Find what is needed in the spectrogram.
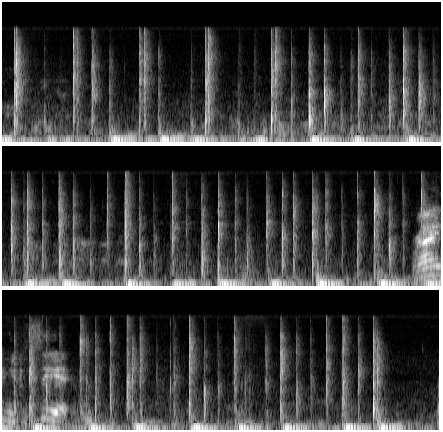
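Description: Hands tapping out a drum groove's rhythm, several sharp taps a second with accented beats, as practice for locking in the pattern. A short burst of voice comes about nine seconds in.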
